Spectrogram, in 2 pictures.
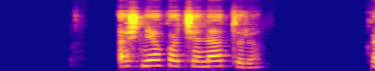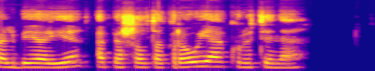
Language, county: Lithuanian, Kaunas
